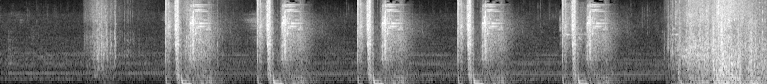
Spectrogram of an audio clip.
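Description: A short countdown tone sounds once each second.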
